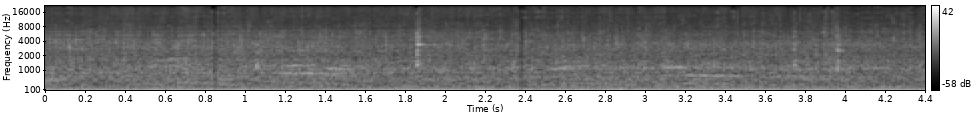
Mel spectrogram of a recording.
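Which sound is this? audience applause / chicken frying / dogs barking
chicken frying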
